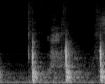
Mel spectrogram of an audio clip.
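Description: A knife chopping a garlic clove on a board, three crisp, close, evenly spaced chops.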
